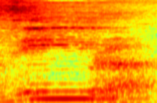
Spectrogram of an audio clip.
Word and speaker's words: zebra: 자, 그 다음에 이제 이거 z, zebra, z, z, z. 역시 혀가 이 뭐야, 목청이 떨려야 z, zebra, zebra, zebra.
